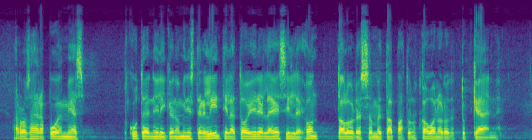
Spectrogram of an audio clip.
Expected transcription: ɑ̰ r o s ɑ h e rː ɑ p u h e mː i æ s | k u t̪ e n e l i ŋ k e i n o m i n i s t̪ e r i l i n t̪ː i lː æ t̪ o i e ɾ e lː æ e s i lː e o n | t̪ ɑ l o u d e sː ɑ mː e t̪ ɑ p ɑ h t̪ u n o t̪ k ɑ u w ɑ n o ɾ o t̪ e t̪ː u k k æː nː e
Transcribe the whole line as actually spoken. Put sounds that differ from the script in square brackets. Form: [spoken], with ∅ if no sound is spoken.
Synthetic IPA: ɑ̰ r o s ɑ h e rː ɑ p u h e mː i æ s | k u t̪ e n e l i ŋ k e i n o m i n i s t̪ e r i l i n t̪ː i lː æ t̪ o i e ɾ e lː æ e s i lː e o n | t̪ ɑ l o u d e sː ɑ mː e t̪ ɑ p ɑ h t̪ u n [u] t̪ k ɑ u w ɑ n o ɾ o t̪ e t̪ː u k k æː nː e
